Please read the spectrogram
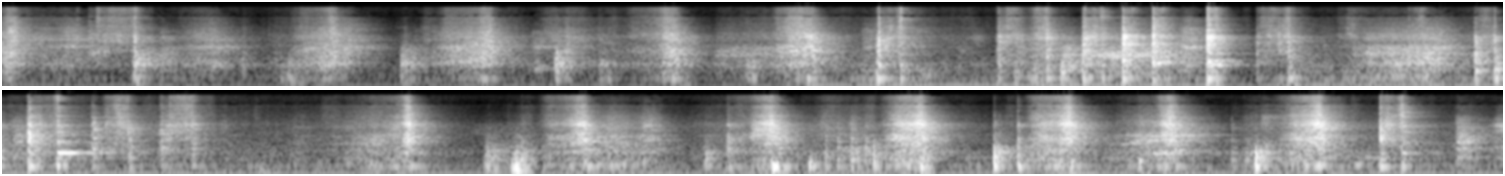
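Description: Metal putty knife scraping filler across a wall while skim-coating, in repeated rasping strokes, roughly one a second.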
